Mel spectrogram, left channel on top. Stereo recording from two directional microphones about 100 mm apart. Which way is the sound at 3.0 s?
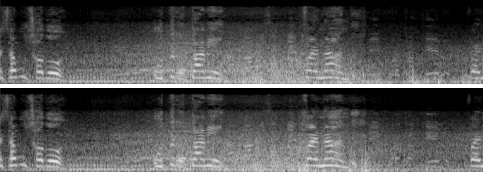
5° right (ahead or behind).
